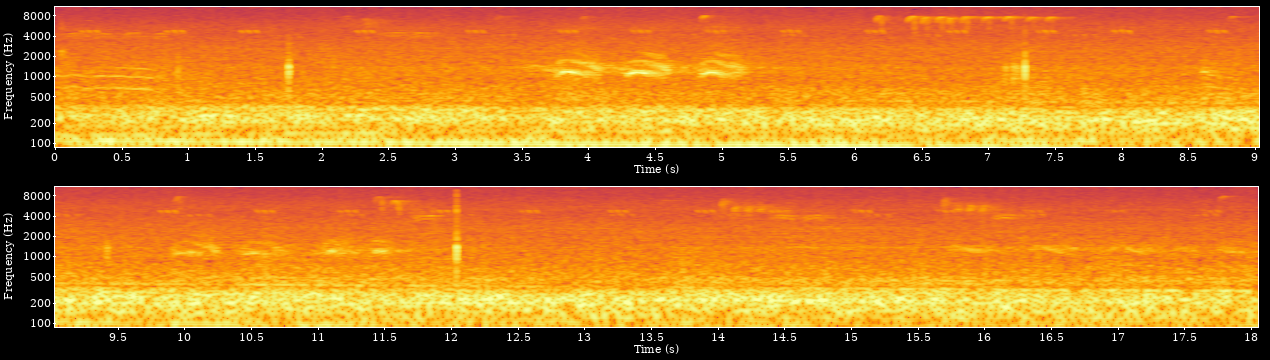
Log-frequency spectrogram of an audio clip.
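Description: Birds cawing in short runs of three or four harsh calls, a few times, with small high chirps from other birds, over a steady low background rumble.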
